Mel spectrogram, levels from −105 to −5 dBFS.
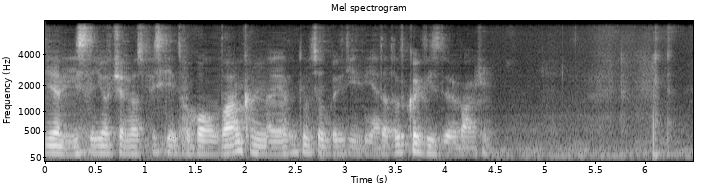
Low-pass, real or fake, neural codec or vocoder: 7.2 kHz; fake; codec, 16 kHz, 0.8 kbps, ZipCodec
